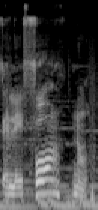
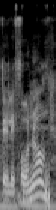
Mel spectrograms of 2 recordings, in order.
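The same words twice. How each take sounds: First: The stress is on the third syllable. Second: The stress is on the fourth syllable. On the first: "Si llevara la fuerza de voz en fo" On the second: "Y si llevara la fuerza de voz en no"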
